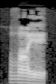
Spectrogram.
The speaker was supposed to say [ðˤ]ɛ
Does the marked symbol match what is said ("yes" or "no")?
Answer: yes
